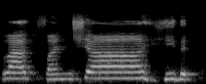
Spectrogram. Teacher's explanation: واقفن کی صورت میں دال کے اوپر قلقلہ کریں گے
